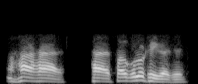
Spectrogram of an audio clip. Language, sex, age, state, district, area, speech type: Bengali, male, 18-30, West Bengal, Uttar Dinajpur, rural, conversation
